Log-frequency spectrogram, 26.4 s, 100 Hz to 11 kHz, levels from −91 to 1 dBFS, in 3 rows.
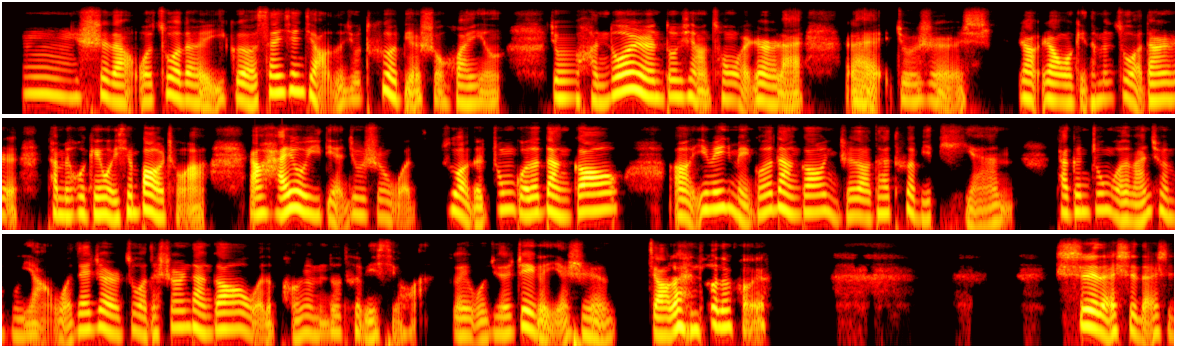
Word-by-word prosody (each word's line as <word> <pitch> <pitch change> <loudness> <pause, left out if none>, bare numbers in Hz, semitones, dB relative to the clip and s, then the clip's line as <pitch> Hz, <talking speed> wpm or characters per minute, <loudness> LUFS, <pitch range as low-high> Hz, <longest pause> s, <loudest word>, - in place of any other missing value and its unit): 嗯， 235 -4 -6
是 220 +1 -1
的。 175 -2 +3
我 175 - -2
做 210 +3 0
的 185 -2 0
一 - - -7
个 180 -4 0
三 250 +8 +1
鲜 265 0 -1
饺 230 - 0
子 - - -8
就 95 +1 -8
特 - - -1
别 - - -4
受 - - -5
欢 80 - -3
迎， 85 0 -7 0.4
就 200 -1 -3
很 180 -2 -5
多 260 +6 +7
人 215 -7 +5
都 215 +1 -2
想 205 -1 -2
从 190 -2 -5
我 175 - -2
这 - - -1
儿 170 -3 +3
来， 80 0 -1 0.3
来 - - -1
就 90 -1 -6
是 95 - -5
想 - - -6 0.2
让 195 -1 +2
让 185 -1 +3
我 170 - +1
给 - - -8
他 170 - -6
们 190 +1 -8
做， 190 -3 -3
当 180 0 +3
然 190 0 0
是 - - -4 0.2
他 - - -1
们 190 -2 -2
也 - - -5
会 205 - -1
给 195 0 +1
我 195 - +3
一 - - -1
些 190 - -1
报 210 -2 +8
酬 - - -9
啊。 - - +1 0.3
然 - - +8
后 - - 0
还 195 0 +7
有 250 -1 +6
一 195 -2 -4
点 170 -3 -6
就 195 -1 -7
是 185 -1 -6
我 170 - -8 0.2
做 205 -7 +1
的 130 - -2
中 240 - -6
国 195 - +3
的 205 - +4
蛋 210 -4 +5
糕， 225 +5 +7 0.4
嗯， - - +3
因 235 - -2
为 255 +1 +3
美 - - -2
国 205 - -3
的 230 - 0
蛋 240 -5 +4
糕 215 +1 +3
你 215 - -7
知 185 +2 -5
道 180 -2 +1
它 200 +3 -4
特 220 +1 -5
别 165 0 -8
甜， 125 -2 -9 0.3
它 210 - +1
跟 220 +1 -4
中 235 +1 -5
国 180 - -2
的 165 - -1
完 150 +5 -2
全 215 -6 -7
不 165 -2 -13
一 - - -10
样。 - - -6
我 - - -5
在 200 +1 -1
这 215 +2 -2
儿 185 -3 +1
做 180 0 -5
的 170 - -7
生 220 +4 -2
日 - - -6
蛋 205 -5 0
糕， 205 +1 +3
我 185 - -4
的 - - -6
朋 150 - -8
友 180 - -6
们 165 - -10
都 90 0 -7
特 - - -9
别 - - -5
喜 - - -10
欢， - - -12 0.3
所 165 - -5
以 - - -2
我 140 -2 -7
觉 175 +2 -8
得 175 - -3
这 220 +3 +3
个 - - -2
也 - - -6
是 - - -3 0.2
交 165 -3 +5
了 230 - +6
很 200 -2 -2
多 255 +5 +1
的 225 0 +1
朋 - - -4
友。 - - -4 2.2
是 235 -2 +7
的， 185 -2 +4
是 190 0 -1
的， 175 - -3
是 180 - -8
195 Hz, 310 characters per minute, -24 LUFS, 175-220 Hz, 2.2 s, 报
